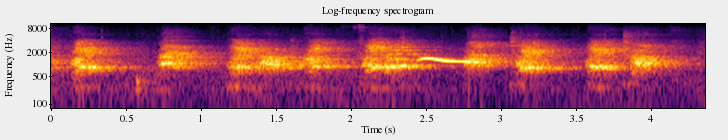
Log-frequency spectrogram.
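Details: Close, loud barking from Taury, an English bulldog being sold, with roughly eight short yaps, one run blending into a brief rising-and-falling whine-like tone midway.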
